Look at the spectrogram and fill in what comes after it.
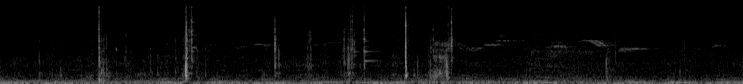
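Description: Small birds chirping a few times over a low steady rumble, with several sharp clicks and taps in the first half.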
